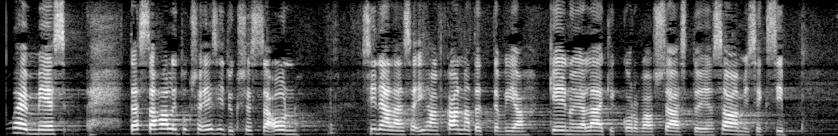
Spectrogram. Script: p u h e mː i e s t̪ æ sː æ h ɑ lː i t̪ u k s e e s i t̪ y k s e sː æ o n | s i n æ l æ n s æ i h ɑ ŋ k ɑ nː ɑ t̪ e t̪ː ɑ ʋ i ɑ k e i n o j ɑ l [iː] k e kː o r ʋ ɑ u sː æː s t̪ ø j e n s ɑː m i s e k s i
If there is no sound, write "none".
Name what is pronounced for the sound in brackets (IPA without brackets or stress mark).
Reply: æː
